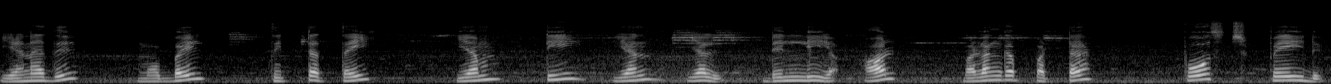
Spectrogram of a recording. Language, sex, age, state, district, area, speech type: Tamil, male, 18-30, Tamil Nadu, Madurai, rural, read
